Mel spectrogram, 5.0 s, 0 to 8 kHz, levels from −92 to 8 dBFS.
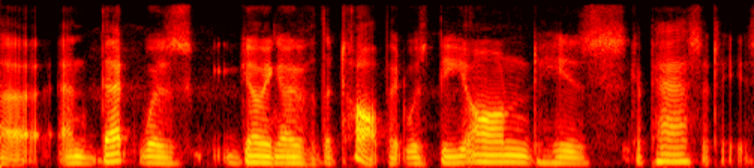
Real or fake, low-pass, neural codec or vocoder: real; 7.2 kHz; none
